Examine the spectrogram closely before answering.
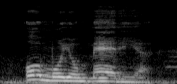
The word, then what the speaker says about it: omoiomérea: Em grego é assim que pronuncia omoiomérea, que é a união de duas palavras.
